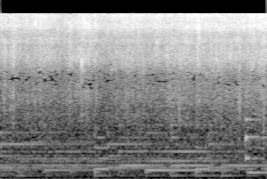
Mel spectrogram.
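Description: Chopped onions hitting hot oil with spluttering cumin seeds give a steady close sizzle and crackle that runs the whole stretch, with no voices.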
